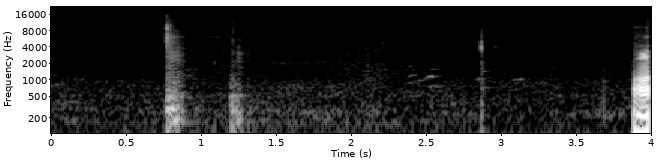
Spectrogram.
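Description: Near silence, broken by two faint short clicks about a second in and a tiny tick near the end.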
